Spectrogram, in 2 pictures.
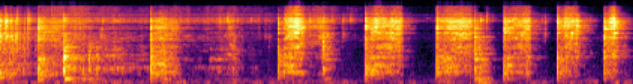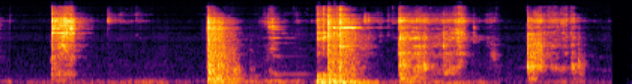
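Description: Dry-fried red lentils are stirred and scraped out of a pan, a series of short gritty rattling scrapes with brief pauses between strokes, close and fairly loud.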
